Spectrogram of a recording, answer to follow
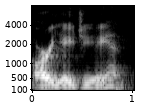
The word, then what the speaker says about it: Reagan: he shows him Ronald Rea GaN and the guy walking the dog says oh yeah it's Reagan it's Ronald Reagan Reagan now you're sure it's Reagan it's not Regan it's Reagan yeah Reagan boy that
